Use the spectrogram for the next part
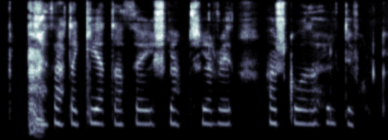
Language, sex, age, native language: Icelandic, female, 11, Icelandic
